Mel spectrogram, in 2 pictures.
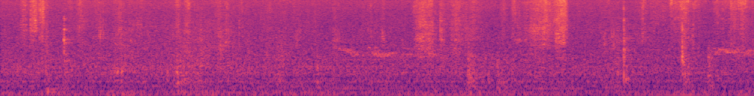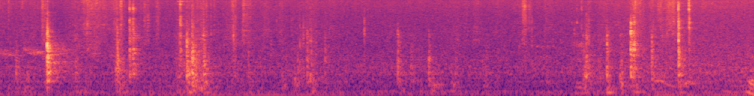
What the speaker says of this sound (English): I've already put the adjustable wrench on the nut on the top. I'm just tightening it up.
